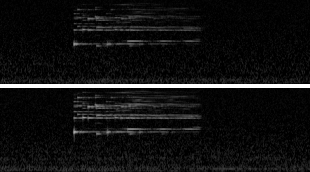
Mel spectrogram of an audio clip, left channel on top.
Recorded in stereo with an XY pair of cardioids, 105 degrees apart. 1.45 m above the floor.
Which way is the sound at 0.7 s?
45° right.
